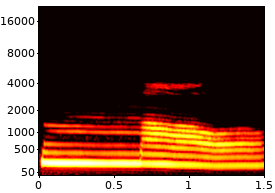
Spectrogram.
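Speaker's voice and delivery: steady slow pace through whole word. Practicing a speaking-rate strategy, the word is said at a slow rate throughout. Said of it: "keeping that slow rate the whole time".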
